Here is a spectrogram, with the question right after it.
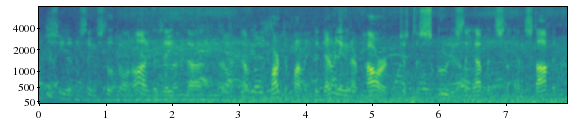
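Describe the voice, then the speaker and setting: A man speaks at a moderate pace with hardly any pauses and big swings in loudness over noticeable background noise. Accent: American. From San Francisco, California. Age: 70s. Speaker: car show attendee. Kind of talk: casual interview. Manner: halting, many fillers.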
